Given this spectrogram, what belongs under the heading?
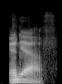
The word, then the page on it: NF: American English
